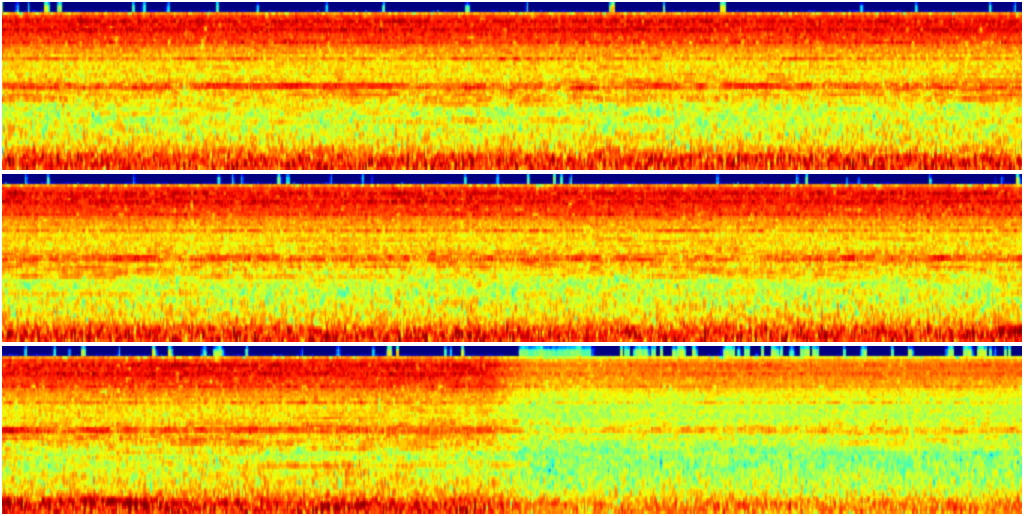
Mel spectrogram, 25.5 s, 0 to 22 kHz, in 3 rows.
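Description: Jet airliner engines roar steadily during the climb after takeoff in the X-Plane 11 flight simulator, a loud continuous broadband rush that drops slightly in level near the end.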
